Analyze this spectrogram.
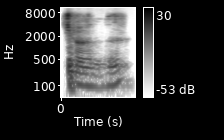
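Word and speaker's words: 禪: So Chan, here the English word is Chan. Chan. Chan is the Mandarin pronunciation for Zen.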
